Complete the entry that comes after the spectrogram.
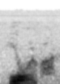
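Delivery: very soft, hushed assent; gentle. A narrator's reading. Master calming the self-reproaching man, gentle. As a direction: accept it quietly. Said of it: "folytatta szelíden a mester".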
